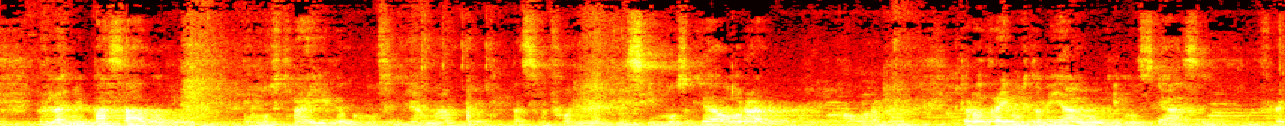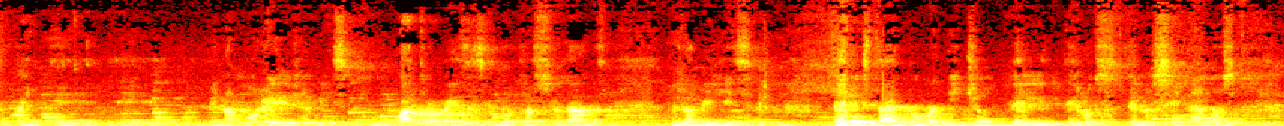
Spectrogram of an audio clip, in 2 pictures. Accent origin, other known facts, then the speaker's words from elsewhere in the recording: Brazil; también como brasileño tuvimos muchísimos problemas de este año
